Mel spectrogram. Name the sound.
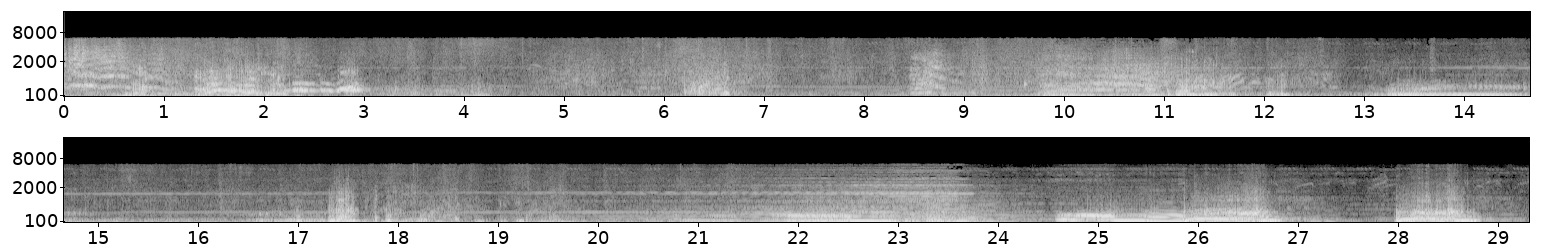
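big cats roaring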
